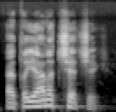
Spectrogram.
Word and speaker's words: Adriana Chechik: Altså, dobbelt porno-Oscar-vinder Adrian Chechik. Adriana Chechik, nu skal jeg udtale det ordentligt, var et oplagt sted til lige at få nogle fif.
